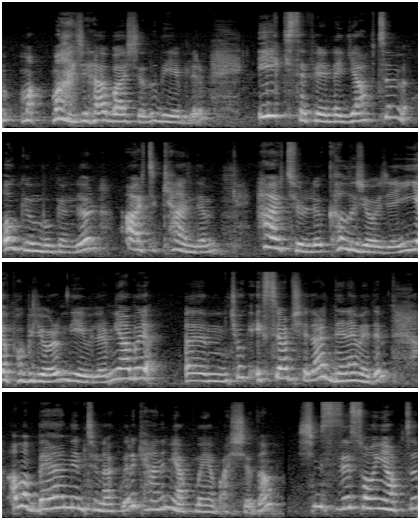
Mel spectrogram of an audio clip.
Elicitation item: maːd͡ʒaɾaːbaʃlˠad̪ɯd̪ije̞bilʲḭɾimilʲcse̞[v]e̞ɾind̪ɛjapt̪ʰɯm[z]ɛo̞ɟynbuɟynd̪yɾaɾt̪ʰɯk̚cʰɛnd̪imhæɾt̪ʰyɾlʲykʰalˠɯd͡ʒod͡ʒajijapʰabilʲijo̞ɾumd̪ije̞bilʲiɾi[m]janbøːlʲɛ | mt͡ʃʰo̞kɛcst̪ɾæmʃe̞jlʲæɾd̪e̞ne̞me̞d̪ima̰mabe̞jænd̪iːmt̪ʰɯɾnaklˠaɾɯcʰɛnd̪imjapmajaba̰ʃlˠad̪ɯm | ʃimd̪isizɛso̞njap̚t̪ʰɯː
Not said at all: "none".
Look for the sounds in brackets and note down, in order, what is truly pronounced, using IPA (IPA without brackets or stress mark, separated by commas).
f, v, m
